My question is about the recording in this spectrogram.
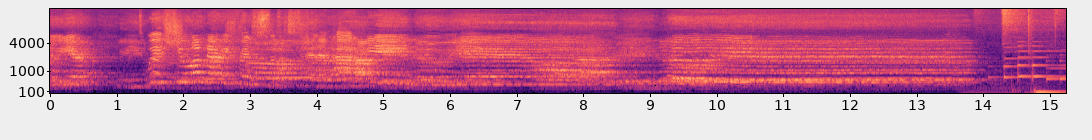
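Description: Youth choir singing a medley of Christmas carols, closing on a long held chord near the end.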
